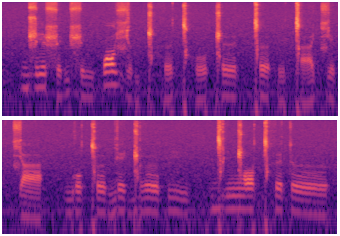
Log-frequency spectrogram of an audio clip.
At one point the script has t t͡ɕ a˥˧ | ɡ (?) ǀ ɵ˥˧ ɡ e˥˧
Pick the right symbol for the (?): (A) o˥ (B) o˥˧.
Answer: B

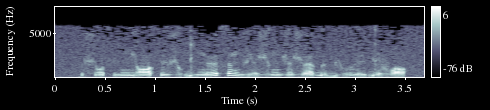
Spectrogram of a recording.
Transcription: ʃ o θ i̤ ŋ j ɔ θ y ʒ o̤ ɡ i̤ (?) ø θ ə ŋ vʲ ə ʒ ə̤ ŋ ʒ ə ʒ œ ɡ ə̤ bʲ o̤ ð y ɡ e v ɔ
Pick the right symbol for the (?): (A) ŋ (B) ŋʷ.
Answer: A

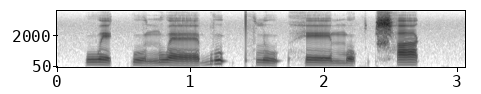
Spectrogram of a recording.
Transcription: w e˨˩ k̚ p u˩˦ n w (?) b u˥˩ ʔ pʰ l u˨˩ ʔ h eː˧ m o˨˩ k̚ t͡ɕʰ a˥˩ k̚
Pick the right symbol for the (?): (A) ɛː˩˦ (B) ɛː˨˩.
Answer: A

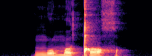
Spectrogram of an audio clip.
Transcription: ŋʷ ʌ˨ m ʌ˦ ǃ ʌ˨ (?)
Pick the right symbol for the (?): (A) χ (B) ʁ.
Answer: A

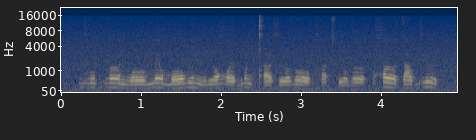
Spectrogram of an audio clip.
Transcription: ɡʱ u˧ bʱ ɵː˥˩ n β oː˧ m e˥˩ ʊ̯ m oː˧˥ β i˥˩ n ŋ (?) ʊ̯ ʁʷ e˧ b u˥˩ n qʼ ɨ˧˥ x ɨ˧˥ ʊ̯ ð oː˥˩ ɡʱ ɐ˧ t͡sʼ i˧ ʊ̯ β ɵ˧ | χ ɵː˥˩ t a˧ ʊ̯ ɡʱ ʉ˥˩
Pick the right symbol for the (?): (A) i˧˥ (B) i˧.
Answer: A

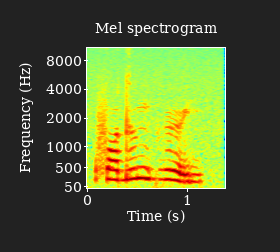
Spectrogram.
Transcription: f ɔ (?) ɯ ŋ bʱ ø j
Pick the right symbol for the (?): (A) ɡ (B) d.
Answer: B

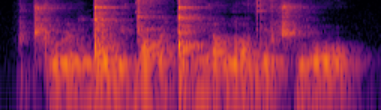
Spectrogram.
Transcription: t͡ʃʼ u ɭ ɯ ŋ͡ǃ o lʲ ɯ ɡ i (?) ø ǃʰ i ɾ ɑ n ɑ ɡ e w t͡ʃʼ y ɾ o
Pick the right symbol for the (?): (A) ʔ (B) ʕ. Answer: B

